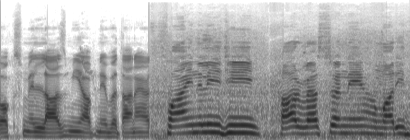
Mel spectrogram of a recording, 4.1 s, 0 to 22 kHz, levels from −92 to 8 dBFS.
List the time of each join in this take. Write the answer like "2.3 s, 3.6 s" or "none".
1.4 s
